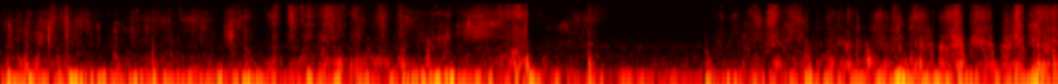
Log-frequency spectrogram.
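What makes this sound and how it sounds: Gloved hands rub balm into the tan leather handle of a vintage German satchel bag, then move on to its tan leather front pocket. The result is a steady stream of dense, scratchy rubbing and squeaking friction strokes over a low rumble, with a brief quieter stretch midway before the rubbing picks up again.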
